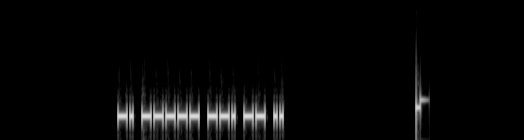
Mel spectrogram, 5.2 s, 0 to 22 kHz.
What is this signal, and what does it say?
Morse code, heard as a keyed tone, about 40 wpm, 700 Hz. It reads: N0GMI
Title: USA Call Signs - 5 Characters - 3x Character Spacing - 40wpm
